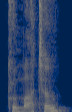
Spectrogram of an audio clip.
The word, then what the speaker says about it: Kumato: of tomatoes or tomatoes I've never heard of kumato tomatoes I guess it rhymes with tomato but there you go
